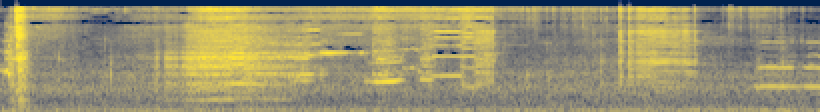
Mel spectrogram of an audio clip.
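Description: Ride-on playground sand digger being worked by hand: a click, then its metal bucket scraping through loose ground cover twice, with short squeaks from the arm's pivots, one near the middle and one near the end.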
